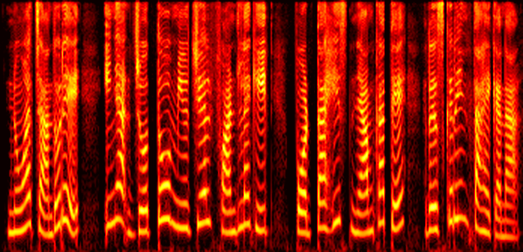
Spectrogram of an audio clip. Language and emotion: Santali, happy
